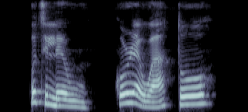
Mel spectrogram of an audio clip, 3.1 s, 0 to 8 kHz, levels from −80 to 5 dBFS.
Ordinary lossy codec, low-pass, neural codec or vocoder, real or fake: none; none; none; real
